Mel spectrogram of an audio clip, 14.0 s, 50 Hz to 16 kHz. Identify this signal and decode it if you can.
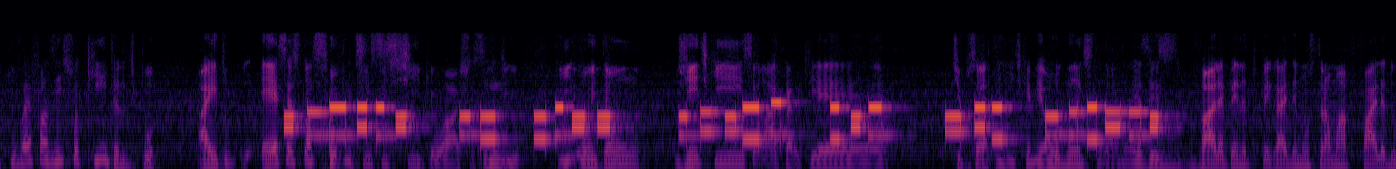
DTMF, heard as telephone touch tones, dialled by hand, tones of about 120 ms, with room echo and speech in Portuguese. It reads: *56#6* 41 16** 4873B 3*6 7#3 45305*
